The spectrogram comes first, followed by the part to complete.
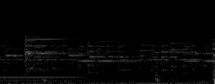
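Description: Quiet passage of contemporary percussion music: soft, bell-like metallic notes ring and fade, with a fresh struck note about a quarter second in and a few light taps after it.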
